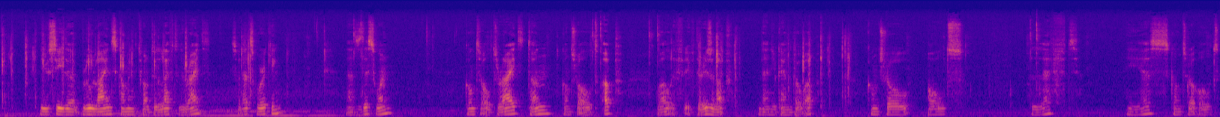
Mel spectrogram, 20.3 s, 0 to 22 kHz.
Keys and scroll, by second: 0.1 ctrl+alt+Right, 1.1 ctrl+alt+Left, 1.5 ctrl+alt+Right, 12.0 super+Return, 13.4 ctrl+alt+Up.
